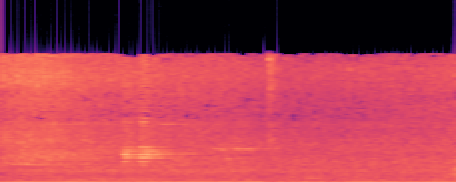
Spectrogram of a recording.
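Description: Monday morning road traffic, a steady dense roar of cars idling and creeping along a busy street, with a brief faint horn toot partway through and no talking.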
